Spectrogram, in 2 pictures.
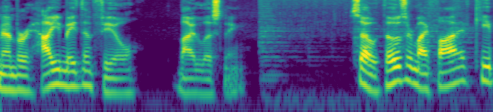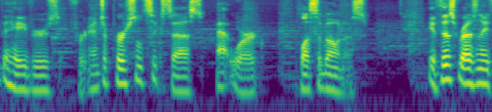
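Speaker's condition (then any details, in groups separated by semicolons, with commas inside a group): No condition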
